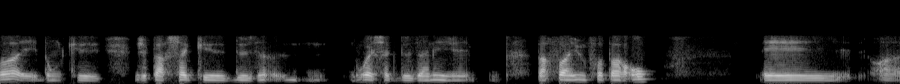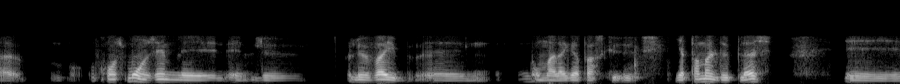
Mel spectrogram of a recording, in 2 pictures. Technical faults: Bluetooth CVSD headset codec

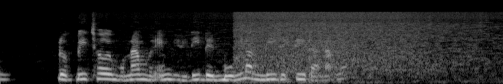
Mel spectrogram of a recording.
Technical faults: noise suppressor artifacts

